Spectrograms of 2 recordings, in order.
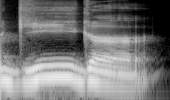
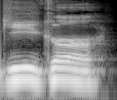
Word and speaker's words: Giger: Oh, HR geiger is pronounced HR gigger in English with a hard g sound and giger in his native German and Swiss German.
